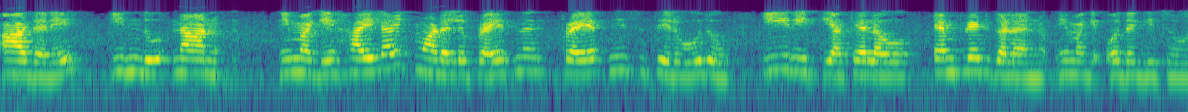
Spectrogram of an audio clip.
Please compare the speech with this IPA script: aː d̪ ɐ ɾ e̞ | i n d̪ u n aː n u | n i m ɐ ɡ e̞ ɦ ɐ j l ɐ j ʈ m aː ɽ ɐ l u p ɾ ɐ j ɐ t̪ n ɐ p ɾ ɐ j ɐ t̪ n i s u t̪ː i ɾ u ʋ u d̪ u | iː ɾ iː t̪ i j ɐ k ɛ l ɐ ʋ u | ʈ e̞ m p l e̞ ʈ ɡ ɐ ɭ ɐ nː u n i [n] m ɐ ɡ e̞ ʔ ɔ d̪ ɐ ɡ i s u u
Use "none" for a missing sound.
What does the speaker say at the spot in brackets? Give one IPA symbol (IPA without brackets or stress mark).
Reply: none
